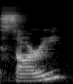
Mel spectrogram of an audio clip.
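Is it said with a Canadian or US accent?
US. It is said with a US accent.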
